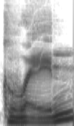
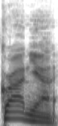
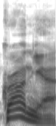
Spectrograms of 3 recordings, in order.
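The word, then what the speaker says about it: Gráinne: yeah, it does say grain. But I guess the point here is this is not American English. It's not English at all. It's pronounced Grania and is Irish.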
